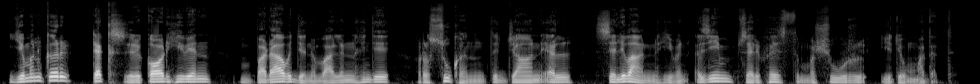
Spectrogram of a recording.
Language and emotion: Kashmiri, neutral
